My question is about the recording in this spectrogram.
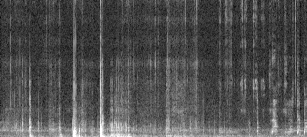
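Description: Two sharp knocks about a second and a half and two seconds in, followed by scuffing and scattered small clicks: handling noise as the camera is brought down close to a metal-treaded step.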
